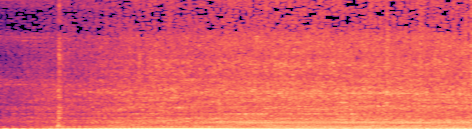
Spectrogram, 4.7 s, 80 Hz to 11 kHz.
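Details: Polaris Ranger XP 1000 Crew after two years of ownership, pulling away from a dead stop in high gear: engine builds smoothly with no slipping, squeal or judder; CVT clutch engagement sounds normal, clutch still in great shape.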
